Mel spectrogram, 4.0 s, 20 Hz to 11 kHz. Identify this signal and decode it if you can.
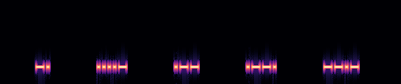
Morse code, heard as a keyed tone, about 46 wpm, spaced as for 16 wpm, 700 Hz. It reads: N4WPQ
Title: USA Call Signs - 5 Characters - 6x Character Spacing - 45wpm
